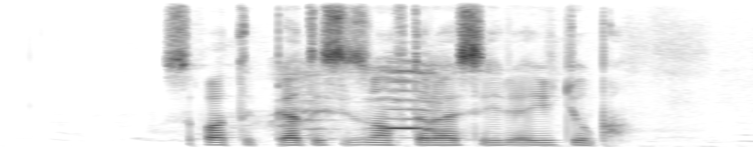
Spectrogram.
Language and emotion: Russian, neutral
